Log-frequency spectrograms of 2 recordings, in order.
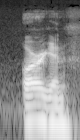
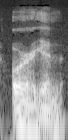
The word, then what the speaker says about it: Oregon: Oregon. – Yeah! – Woo, you did it! – I have it said correctly in my brain. Oregon. – Yes, but you don't want to say Oregon.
